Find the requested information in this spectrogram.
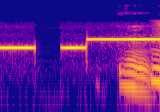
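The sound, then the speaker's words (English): Phone ringing with an incoming call, heard as a steady electronic tone that drops out briefly and returns. It then shifts to a slightly higher held pitch and keeps sounding as a voice talks over it. “I think your phone, there's somebody who's trying to call you”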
